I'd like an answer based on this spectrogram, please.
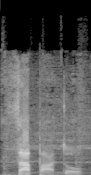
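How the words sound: The z is pronounced like th.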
